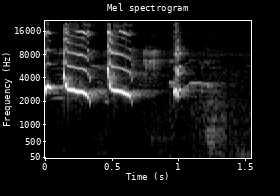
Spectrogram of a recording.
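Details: Oriental magpie-robin song for provoking rivals and arousing mating: two loud, clear descending whistles, then a short softer third note.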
